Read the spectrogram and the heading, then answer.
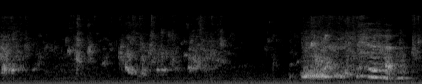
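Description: Water sloshes and splashes in a bath as someone is rinsed off. Irregular pouring and swishing surges in soft bursts, then grows louder and busier toward the end.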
